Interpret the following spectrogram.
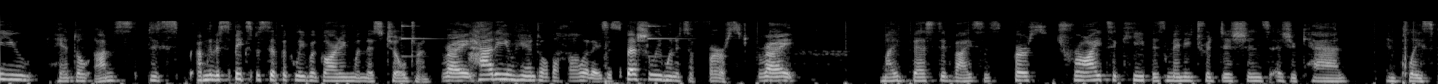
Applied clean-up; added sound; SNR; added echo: classical method spectral subtraction.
